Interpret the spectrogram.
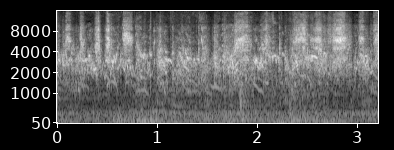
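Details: Flock of happy Australian budgies in an aviary colony, a bright, busy wall of high twittering, rapid squeaks and short warbled notes overlapping without pause.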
